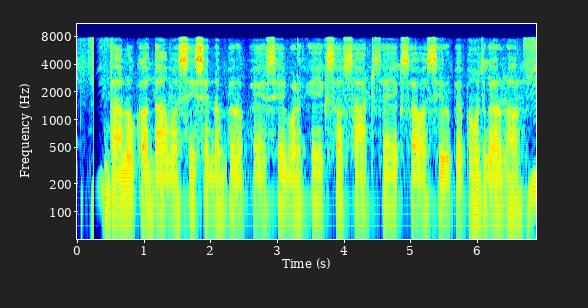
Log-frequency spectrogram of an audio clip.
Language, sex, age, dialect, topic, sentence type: Bhojpuri, male, 25-30, Western, agriculture, statement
